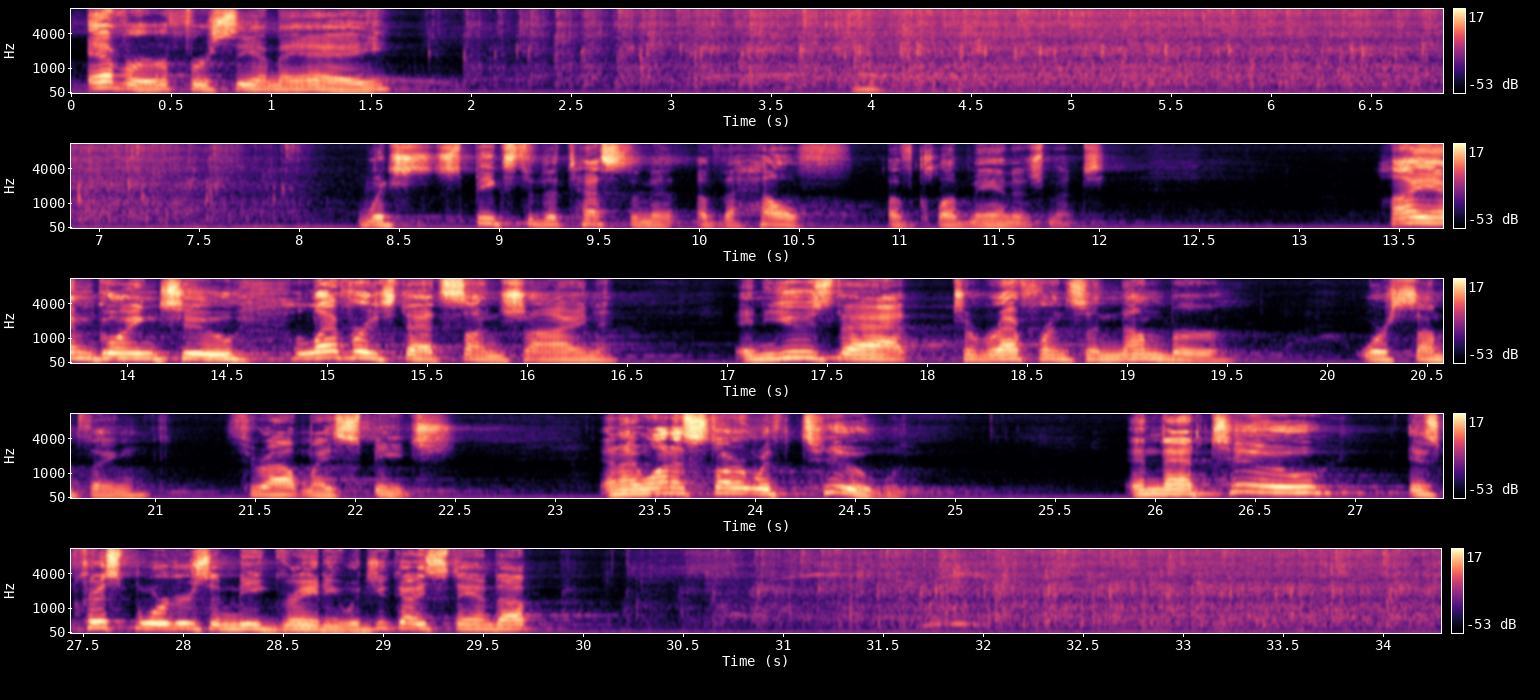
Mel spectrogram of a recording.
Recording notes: speech from the 2023 World Conference and Club Business Expo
